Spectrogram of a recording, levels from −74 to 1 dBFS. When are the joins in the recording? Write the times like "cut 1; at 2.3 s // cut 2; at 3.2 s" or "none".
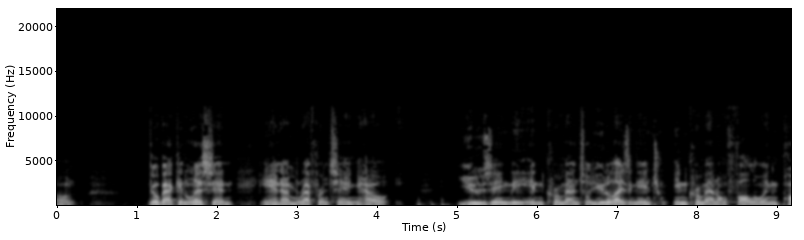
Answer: cut 1; at 1.1 s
